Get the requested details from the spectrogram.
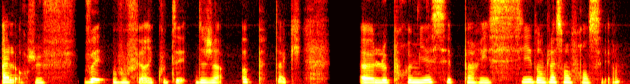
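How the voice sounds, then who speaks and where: A woman's voice: mid-range voice, flat delivery, moderate pace, dark tone, dry recording. A woman chatting casually to her viewers, rambling with many fillers and hesitations, into a headset. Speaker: YouTuber.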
